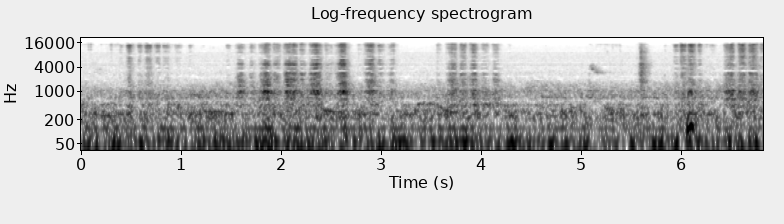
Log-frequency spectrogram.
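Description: A wooden pencil makes short strokes on an open paper sketchbook page, shading the stem area of a pear drawing. Quiet, dry, bright scratching comes in quick, uneven bursts over a low background hiss.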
